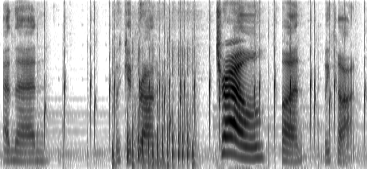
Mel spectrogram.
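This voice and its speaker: A woman's voice: fairly low pitch, lively intonation, slow pace. A woman chatting casually with viewers during a gaming live stream, thinking aloud in an informal way as she plays. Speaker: live streamer playing a video game. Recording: music behind the voice. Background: background music.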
